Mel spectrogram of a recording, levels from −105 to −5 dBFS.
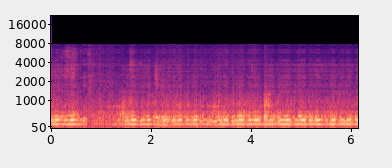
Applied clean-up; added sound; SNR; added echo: neural separator model SepFormer DNS4.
